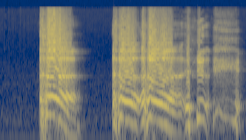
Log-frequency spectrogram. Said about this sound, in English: I was like, she's like, all right, now cough.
